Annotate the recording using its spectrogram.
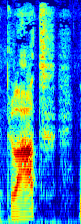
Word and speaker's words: Plath: No, dzisiaj przyniosłem wspomnianą Sylwię Plath. Nigdy, bo to trzeba to TH dobrze wymawiać, to był mój wielki kompleks, jak się uczyłem angielskiego, Plath? Bo mówiłem Plath, Sylwia Plath.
